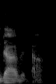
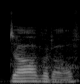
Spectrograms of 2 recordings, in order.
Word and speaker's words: Davidoff: to it it's uh everything I expect from davidov and he pronounced it correctly folks it's pronounced davol not David agree to disagree I know because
